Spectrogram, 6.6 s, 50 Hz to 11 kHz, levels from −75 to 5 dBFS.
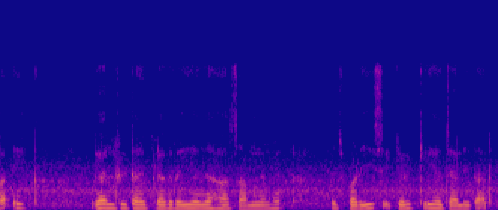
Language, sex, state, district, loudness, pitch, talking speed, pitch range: Hindi, male, Jharkhand, Sahebganj, -28 LUFS, 180 Hz, 125 wpm, 170-190 Hz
